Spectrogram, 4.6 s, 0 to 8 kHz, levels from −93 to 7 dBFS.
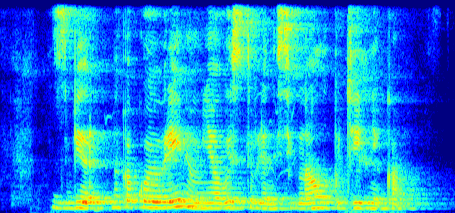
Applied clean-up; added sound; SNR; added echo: neural separator model SepFormer DNS4.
